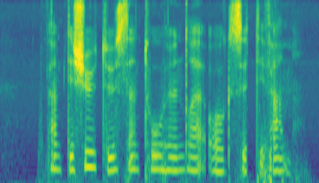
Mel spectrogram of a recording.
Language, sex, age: Norwegian, female, 38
